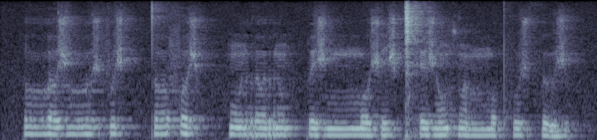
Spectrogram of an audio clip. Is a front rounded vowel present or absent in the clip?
absent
